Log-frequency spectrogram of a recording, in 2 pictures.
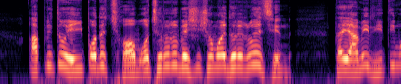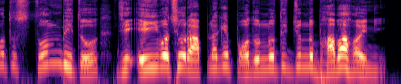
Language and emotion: Bengali, surprised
